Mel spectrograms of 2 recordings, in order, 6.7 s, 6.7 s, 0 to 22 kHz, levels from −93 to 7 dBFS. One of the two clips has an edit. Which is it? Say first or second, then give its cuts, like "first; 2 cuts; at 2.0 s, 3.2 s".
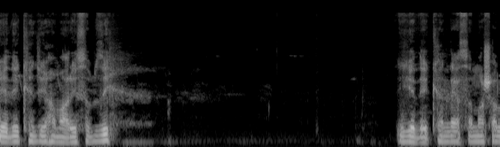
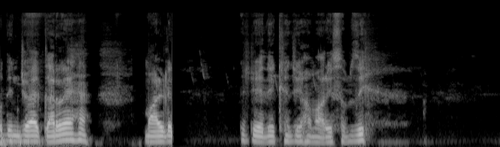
second; 1 cut; at 2.3 s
